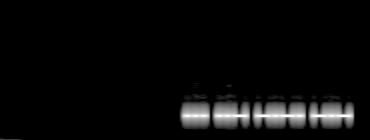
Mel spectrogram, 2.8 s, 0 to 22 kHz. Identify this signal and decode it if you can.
Morse code, heard as a keyed tone, about 40 wpm, 700 Hz. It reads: SUCK
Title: Four Letter Words - 40wpm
